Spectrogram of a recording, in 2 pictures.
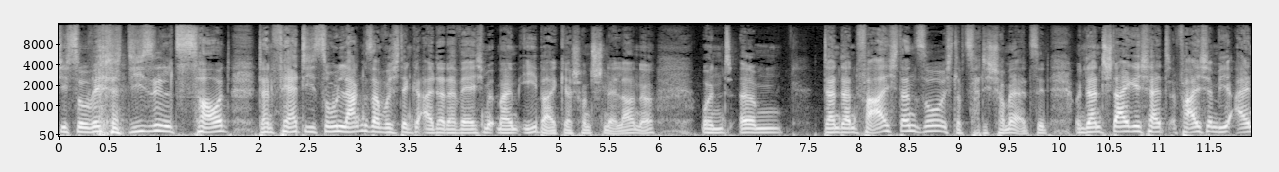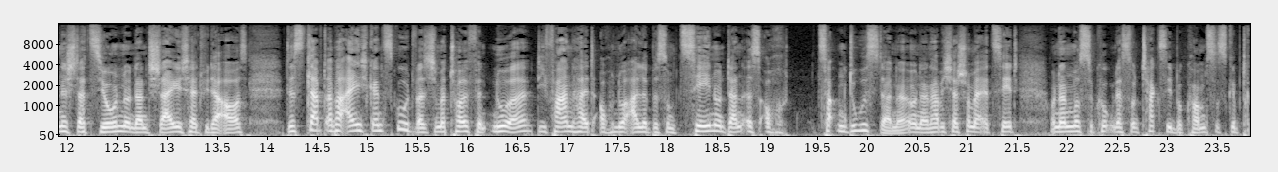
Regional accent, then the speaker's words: Kirchhausen, Baden-Württemberg, Germany; mein anderes Dorf, wo ich herkomme, Kirchhausen

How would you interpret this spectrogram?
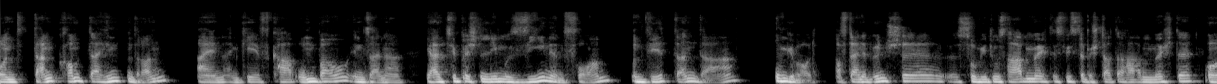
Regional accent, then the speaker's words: Landshut, Bavaria, Germany; Also ich bin aus Landshut, aus dem schönen Niederbayern.

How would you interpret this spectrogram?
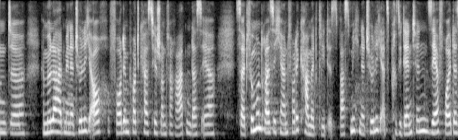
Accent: Lake Constance area, Germany; Sein Wahlkreis liegt ungefähr da, wo ich herkomme, nämlich am Bodensee.

